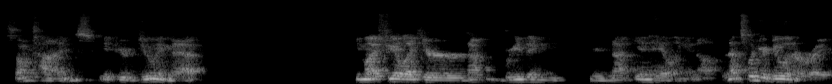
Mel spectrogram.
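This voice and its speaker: Fifties male yoga coach, lowish voice, joking at himself, echoey room, a bit off-mic. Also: a little slow, far from the mic. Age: 50s. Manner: self-deprecating, chuckles at own jokes. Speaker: yoga instructor. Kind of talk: guided yoga class instruction. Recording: roomy echo, voice from off-mic.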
